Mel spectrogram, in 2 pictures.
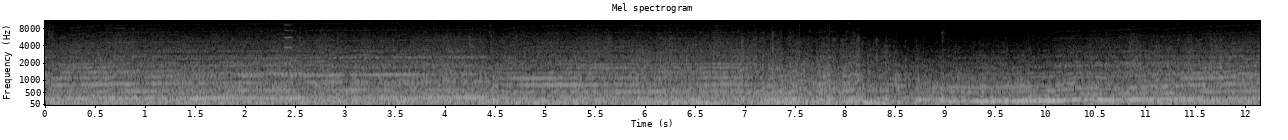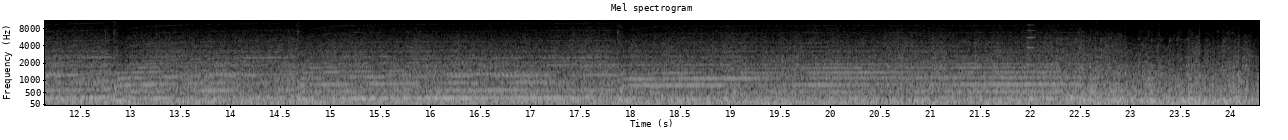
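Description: A racing car engine roars at high revs, rising through the gears.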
